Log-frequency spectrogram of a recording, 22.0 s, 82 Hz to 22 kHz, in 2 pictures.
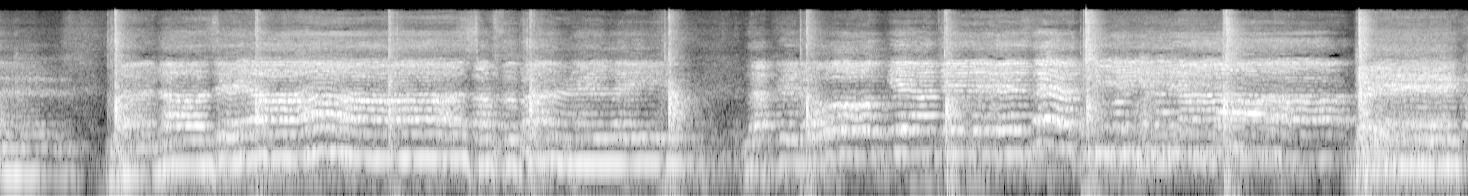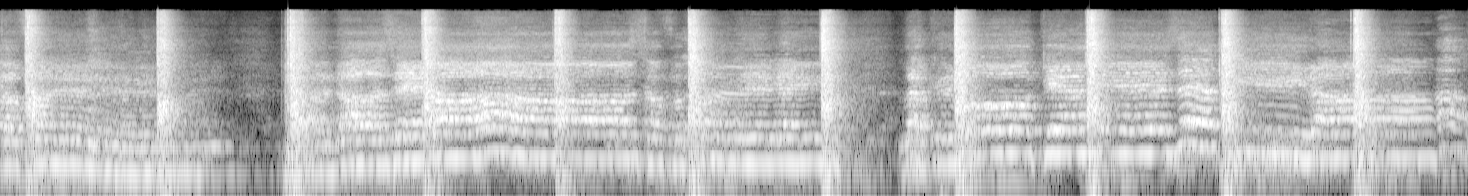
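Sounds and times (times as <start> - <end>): men chanting a lament: 0.0 - 22.0
hands striking chests: 17.2 - 17.6.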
